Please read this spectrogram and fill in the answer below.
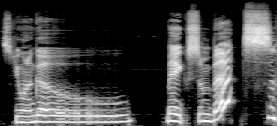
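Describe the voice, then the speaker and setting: A woman playing an excitable, easily starstruck young woman, gushing and flustered, in a tabletop game. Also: medium pitch, drawn-out words, vocal fry, dry recording, studio quality, voice pushed down. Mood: eager, friendly.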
